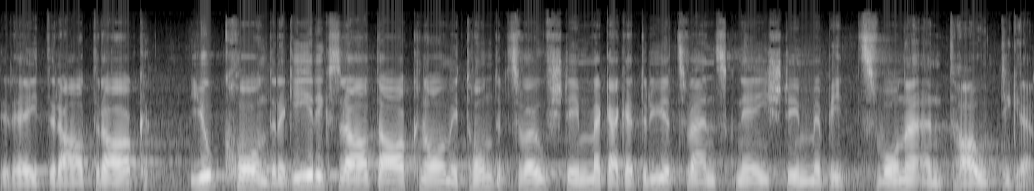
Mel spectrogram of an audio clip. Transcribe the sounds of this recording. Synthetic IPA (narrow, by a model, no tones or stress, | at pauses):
d̥ɪːɾhɛɪt̚d̥əɾɑːt̪ɾɑːɡ | jukχoʊndrɛɡiːəɾiksraːtɑːknɔːmɪthʊndərtt͡sʋœwfʃtɪmːəɡ̥æɡəd̥ɾyːət͡sʋænt͡sknɛɪʃtɪmːəbɪt͡sʋɔnəʔɛnthɑwtiɡə̰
